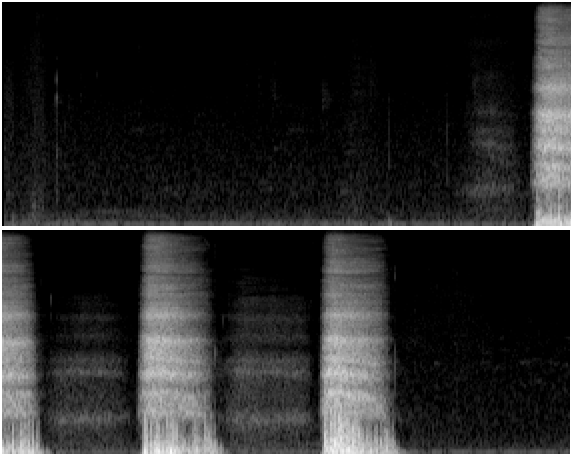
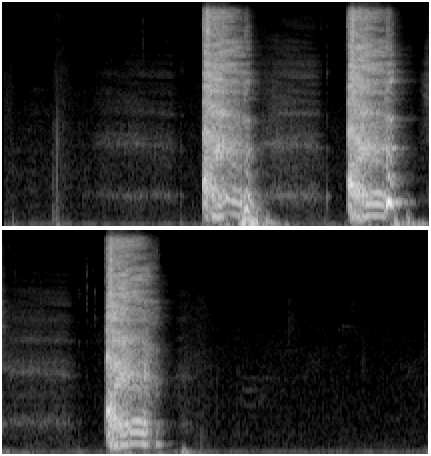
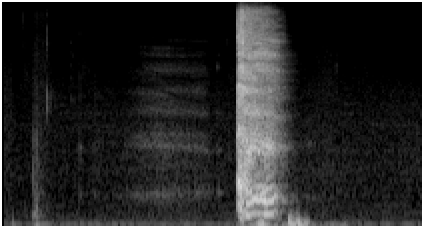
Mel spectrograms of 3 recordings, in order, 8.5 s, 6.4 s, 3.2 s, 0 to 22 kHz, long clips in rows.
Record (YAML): exhalation_length: 8.5 s
exhalation_amplitude: 27077
exhalation_signal_mean_std_ratio: 0.3
three_cough_length: 6.4 s
three_cough_amplitude: 19897
three_cough_signal_mean_std_ratio: 0.33
cough_length: 3.2 s
cough_amplitude: 16092
cough_signal_mean_std_ratio: 0.27
survey_phase: beta (2021-08-13 to 2022-03-07)
age: 18-44
gender: Female
wearing_mask: 'No'
symptom_runny_or_blocked_nose: true
symptom_fatigue: true
symptom_fever_high_temperature: true
symptom_headache: true
symptom_change_to_sense_of_smell_or_taste: true
symptom_loss_of_taste: true
symptom_other: true
smoker_status: Ex-smoker
respiratory_condition_asthma: false
respiratory_condition_other: false
recruitment_source: Test and Trace
submission_delay: 3 days
covid_test_result: Positive
covid_test_method: LFT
